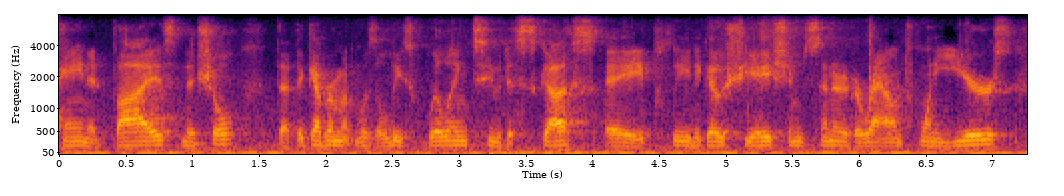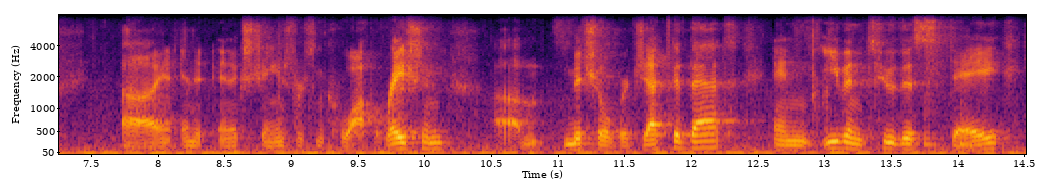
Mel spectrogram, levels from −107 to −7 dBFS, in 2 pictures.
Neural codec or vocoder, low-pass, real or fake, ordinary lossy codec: none; 7.2 kHz; real; Opus, 16 kbps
